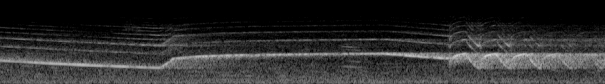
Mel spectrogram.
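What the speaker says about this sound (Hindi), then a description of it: "सामने से देखो एम्बुलेंस आती हुई" An ambulance siren wails as the vehicle approaches at a building fire call, sweeping up and down in long tones, then switching to a faster yelp pattern, moderately loud over a low street rumble.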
